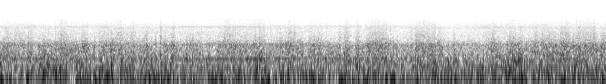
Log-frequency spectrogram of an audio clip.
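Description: Motorcycle cruising on the open road: wind rushing over the microphone with the engine running steadily beneath it, a faint even hum held through the middle.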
